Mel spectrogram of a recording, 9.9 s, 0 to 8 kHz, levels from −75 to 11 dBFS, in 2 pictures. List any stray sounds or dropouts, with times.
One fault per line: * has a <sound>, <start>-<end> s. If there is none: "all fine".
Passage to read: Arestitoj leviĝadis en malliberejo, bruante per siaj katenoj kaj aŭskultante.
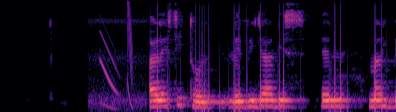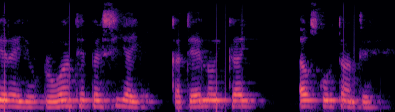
* has a chirp, 1.2-1.7 s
